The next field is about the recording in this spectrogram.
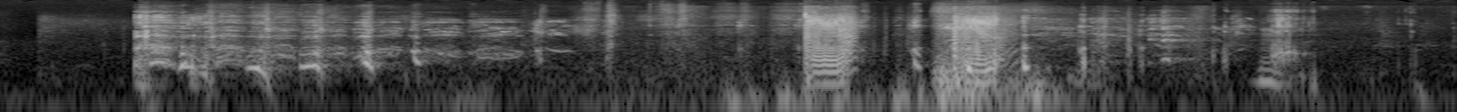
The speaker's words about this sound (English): Okay, so that was number one. Here's mystery fart number two.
